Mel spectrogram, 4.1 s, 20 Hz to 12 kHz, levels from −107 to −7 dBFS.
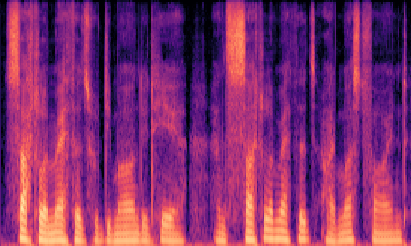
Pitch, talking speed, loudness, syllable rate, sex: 105 Hz, 160 wpm, -22 LUFS, 5.1 syllables/s, male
